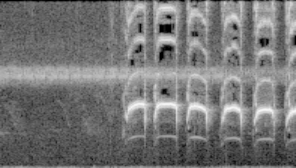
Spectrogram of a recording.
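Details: Bar-winged prinia singing, recording used to lure the same species: after a second of low murmur and steady high hiss, six loud, clear, arched chirps repeat evenly about three per second.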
